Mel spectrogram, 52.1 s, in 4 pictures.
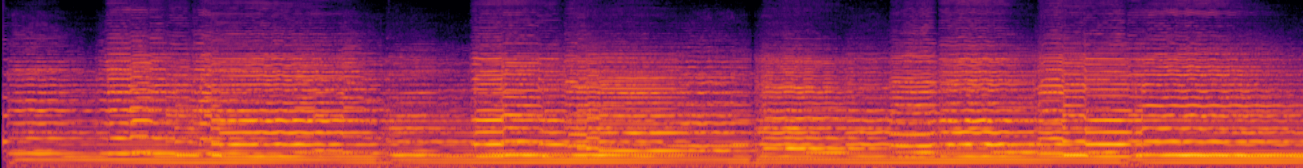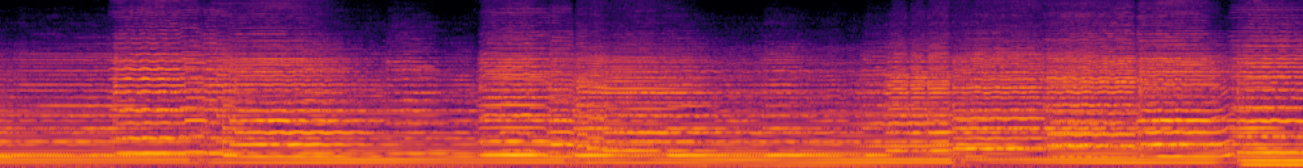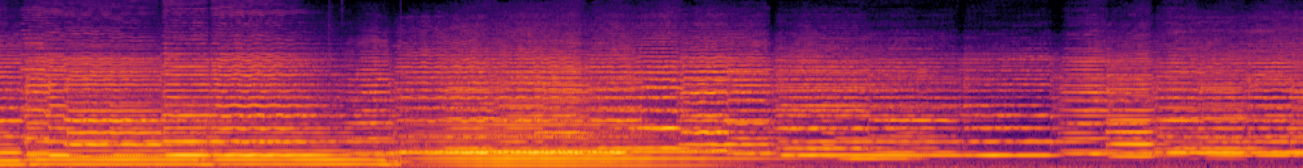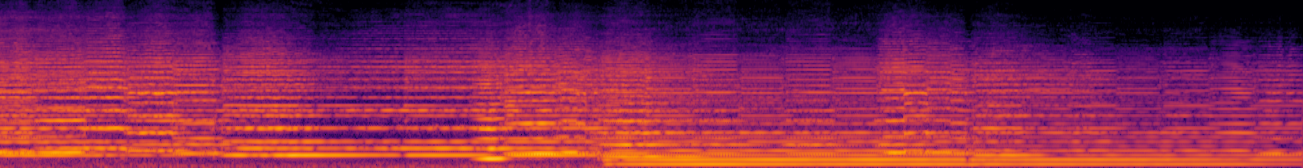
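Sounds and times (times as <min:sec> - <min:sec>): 
strings ceremony music: 0:00.0 - 0:52.1.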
